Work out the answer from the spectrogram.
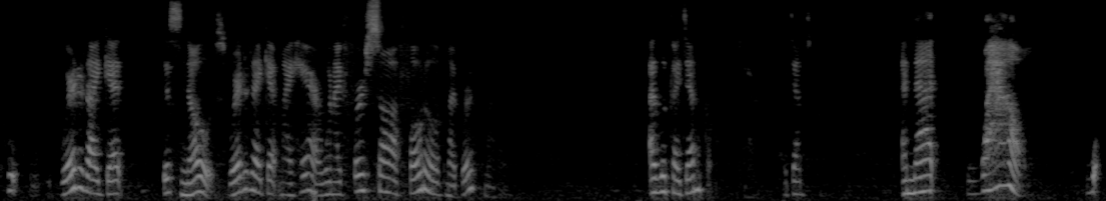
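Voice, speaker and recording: A middle-aged woman with a New York accent, speaking as an interview guest about her own life. She tells her story in an animated, emotional way and acts out the voices of the people she quotes. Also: mid-range voice, low-quality recording. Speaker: guest, therapist.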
